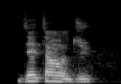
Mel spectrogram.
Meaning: feminine plural of détendu
- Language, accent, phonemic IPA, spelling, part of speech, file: French, Canada, /de.tɑ̃.dy/, détendues, adjective, LL-Q150 (fra)-détendues.wav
